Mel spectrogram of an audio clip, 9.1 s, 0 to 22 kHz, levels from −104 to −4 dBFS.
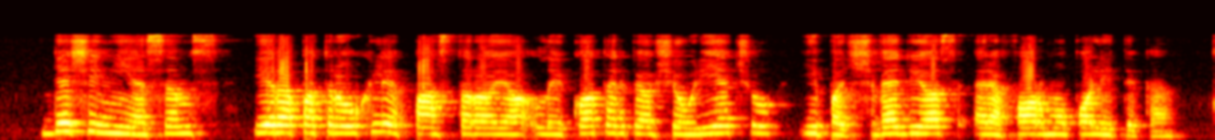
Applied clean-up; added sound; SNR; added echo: none; none; none; none.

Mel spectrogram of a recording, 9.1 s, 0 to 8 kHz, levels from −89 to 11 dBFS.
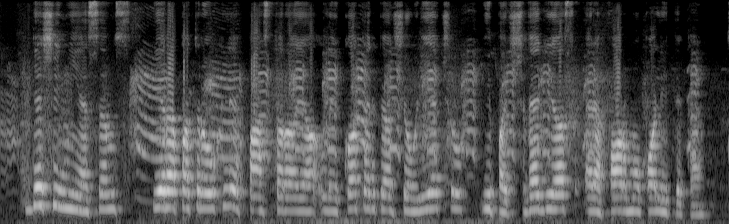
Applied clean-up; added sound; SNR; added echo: none; Bird vocalization, bird call, bird song; 15 dB; none.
